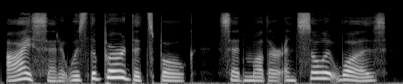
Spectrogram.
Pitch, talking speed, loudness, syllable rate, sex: 205 Hz, 210 wpm, -18 LUFS, 4.5 syllables/s, female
